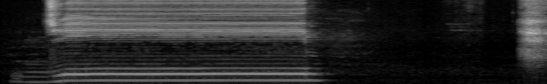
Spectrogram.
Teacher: جیم کو کم سے کم 5 الف کی مقدار کھینچ کر پڑھیں گے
